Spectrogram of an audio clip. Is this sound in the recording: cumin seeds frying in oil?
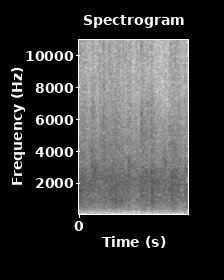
no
